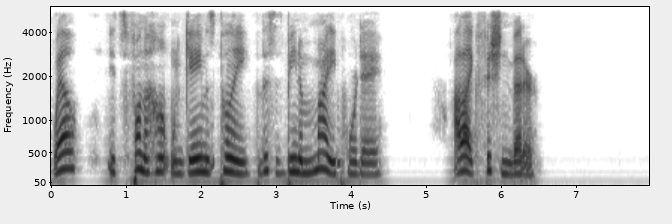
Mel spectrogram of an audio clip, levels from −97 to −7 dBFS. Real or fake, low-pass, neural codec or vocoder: real; 5.4 kHz; none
